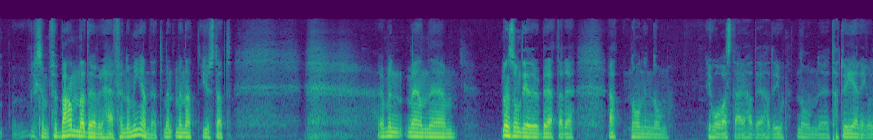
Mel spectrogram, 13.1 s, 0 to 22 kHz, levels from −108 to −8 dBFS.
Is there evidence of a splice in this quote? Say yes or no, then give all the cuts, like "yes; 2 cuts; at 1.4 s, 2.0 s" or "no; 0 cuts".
yes; 2 cuts; at 9.3 s, 11.8 s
